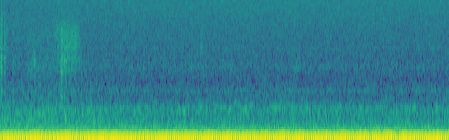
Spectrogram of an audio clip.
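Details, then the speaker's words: Steady, even, deep engine idle heard from inside the car with the air conditioning off, after a rear motor mount replacement. It is noticeably quieter, with fewer vibrations and rattles than with the AC on. "you can tell it's immediately quieter. Instantly, there's a difference. It's less vibrations, less things rattling."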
